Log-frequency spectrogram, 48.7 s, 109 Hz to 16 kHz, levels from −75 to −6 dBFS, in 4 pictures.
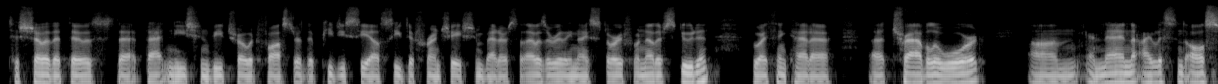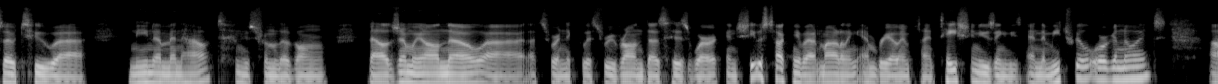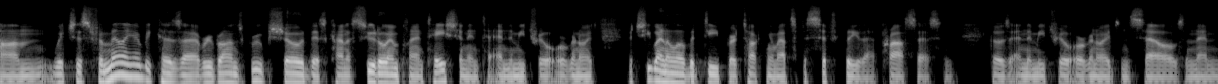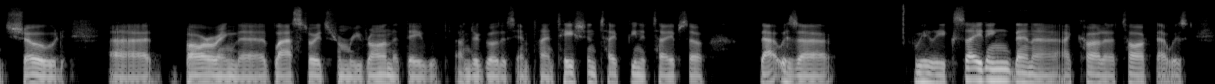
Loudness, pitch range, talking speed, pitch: -29 LUFS, 90-100 Hz, 170 wpm, 95 Hz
